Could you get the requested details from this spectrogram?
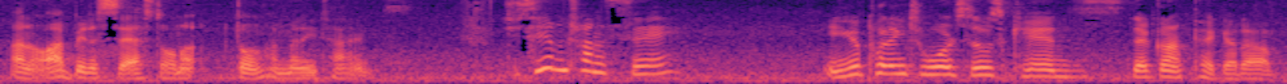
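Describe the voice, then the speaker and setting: An Australian woman giving a conference talk as a trauma therapist, animated and acting out dialogue with clients. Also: fairly low pitch, fast talker, creaky, slight background noise. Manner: animated, acts out client dialogue, talks with her hands. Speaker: trauma therapist presenting to counsellors. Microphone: not handheld, clip-on.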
